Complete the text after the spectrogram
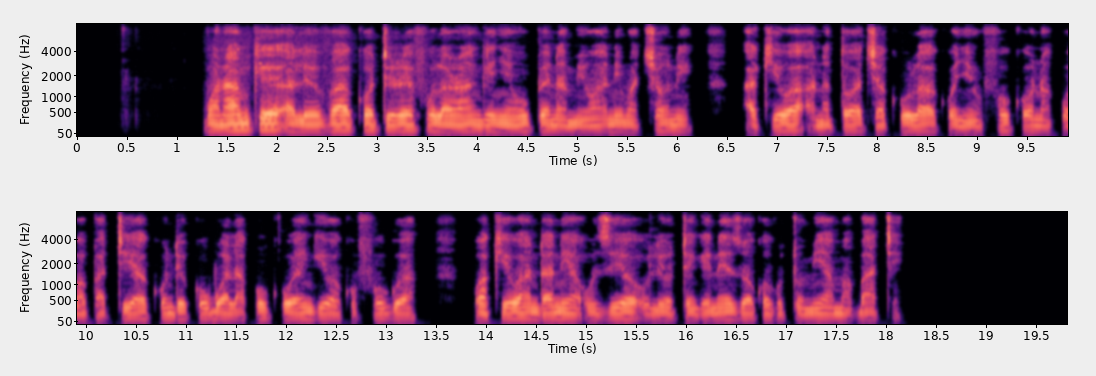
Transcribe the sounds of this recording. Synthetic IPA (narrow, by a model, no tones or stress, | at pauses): mwanam̩kɛa̰liɛvaːkɔtiɾɛfulaɾaŋɡiɲɛupɛnamiwanimat͡ʃɔni | a̰kʰiwaʔa̰natɔat͡ʃakʰulakwɛɲɛm̩fukɔnakuwapatiakundikuɓwalakukʰuwɛŋɡiwakufuɠwa | wʔakʰiwandanijaʔuziɔʔuliɔtɛŋɡɛnɛzwakwakutumiamaɓati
